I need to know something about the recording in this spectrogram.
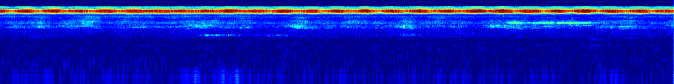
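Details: Crickets chirping at night: a dense, unbroken high-pitched trill holding steady throughout, with faint softer warbling tones drifting underneath and a few low thumps near the two-second mark.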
